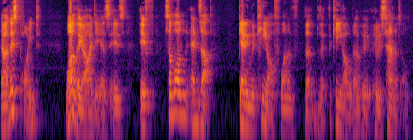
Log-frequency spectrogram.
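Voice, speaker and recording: Male game master, mid-pitched and bright, telling an adventure recap in an informal, emphatic, conversational way. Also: lively intonation, moderate pace. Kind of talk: casual narrated recap of a role-playing adventure.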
